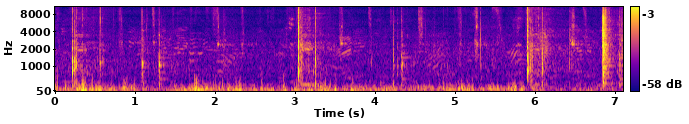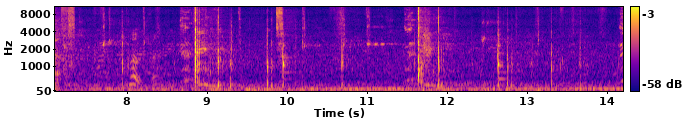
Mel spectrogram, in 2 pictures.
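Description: Tennis ball being struck by rackets and bouncing on a hard court during a rally: a series of sharp pops, one every one to three seconds.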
